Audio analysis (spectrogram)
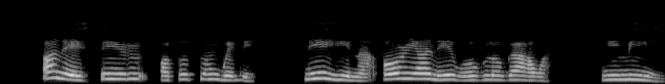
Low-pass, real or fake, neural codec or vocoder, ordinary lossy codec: none; fake; codec, 16 kHz, 4.8 kbps, FACodec; none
